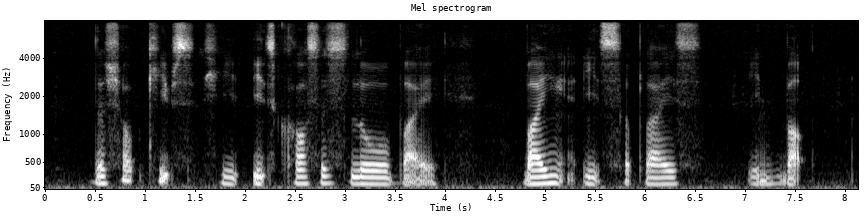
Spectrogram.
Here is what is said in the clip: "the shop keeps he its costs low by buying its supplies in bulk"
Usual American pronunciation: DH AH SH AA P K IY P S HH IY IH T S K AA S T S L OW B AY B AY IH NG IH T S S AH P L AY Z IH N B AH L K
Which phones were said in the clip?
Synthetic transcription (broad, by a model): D AH SH AA P K IY P S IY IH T S K AA S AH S L OW B AY B AY IH NG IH T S S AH P L AY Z IH N B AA K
